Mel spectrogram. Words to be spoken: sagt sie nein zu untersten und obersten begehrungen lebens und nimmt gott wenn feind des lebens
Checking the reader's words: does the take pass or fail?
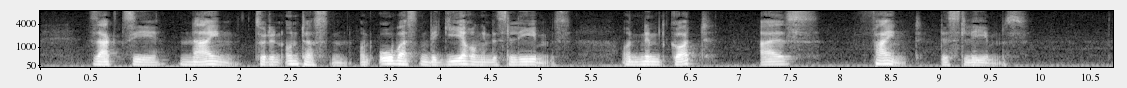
fail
